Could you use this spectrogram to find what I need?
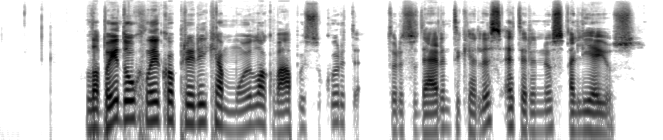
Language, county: Lithuanian, Telšiai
